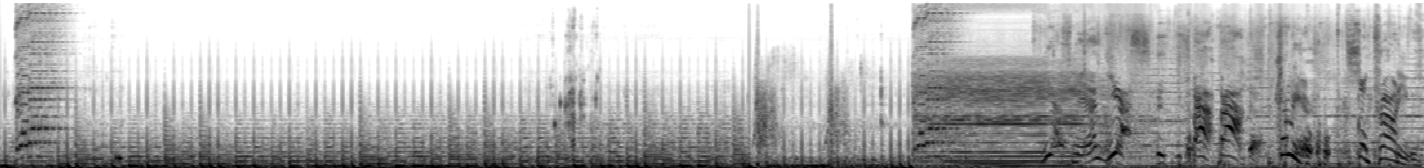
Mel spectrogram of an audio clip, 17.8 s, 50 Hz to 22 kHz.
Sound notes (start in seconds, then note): 0.1 video game sound effect; 9.3 punches land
